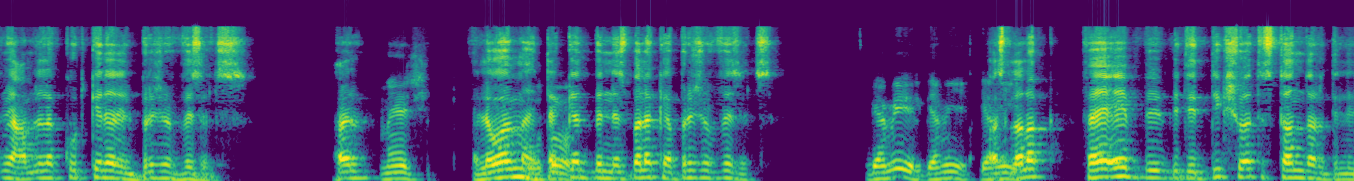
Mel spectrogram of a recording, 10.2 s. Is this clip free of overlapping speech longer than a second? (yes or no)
yes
